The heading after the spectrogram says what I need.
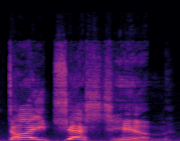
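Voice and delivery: booming toy commercial villain shout; commanding cartoon villain. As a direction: bark it like an eighties cartoon villain. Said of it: "in a commanding eighties c-, toy commercial cartoon voice".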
